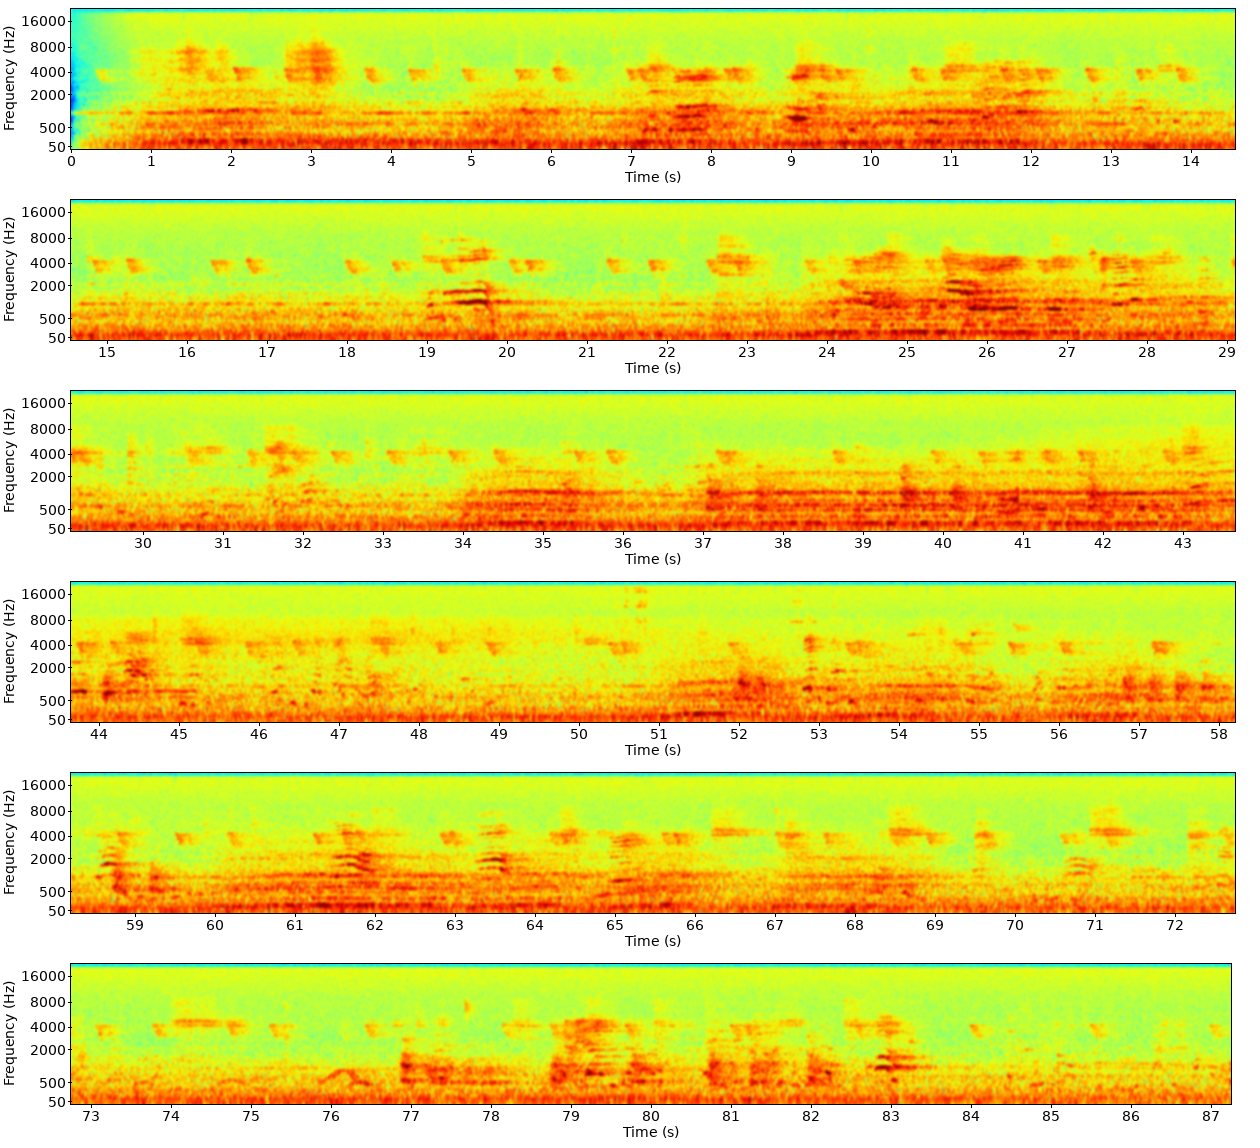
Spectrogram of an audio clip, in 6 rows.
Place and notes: church bells, kids from the nearby playground, wood cutters cutting wood, barking dog
the city, the country & me: august 3, 2011
Berlin, Germany, 3 August 2011, 17:48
